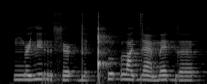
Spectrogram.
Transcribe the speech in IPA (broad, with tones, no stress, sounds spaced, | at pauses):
ŋ ə˞˧ lʲ ʊ˦ r s ə˞˨ ʔ d ə˨ ǃʰ u˦ ʔ lˠ i˧ d æ˦˨ m ɛ˦ ɡ ə˧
